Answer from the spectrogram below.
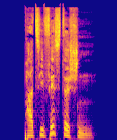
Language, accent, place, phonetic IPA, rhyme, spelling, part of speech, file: German, Germany, Berlin, [pat͡siˈfɪstɪʃn̩], -ɪstɪʃn̩, pazifistischen, adjective, De-pazifistischen.ogg
- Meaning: inflection of pazifistisch: 1. strong genitive masculine/neuter singular 2. weak/mixed genitive/dative all-gender singular 3. strong/weak/mixed accusative masculine singular 4. strong dative plural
